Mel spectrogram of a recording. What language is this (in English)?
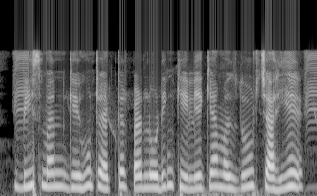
Maithili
